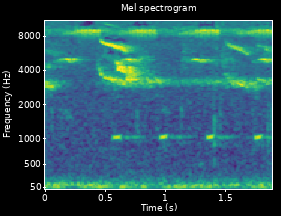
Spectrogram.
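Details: Yellow-rumped Tinkerbird in Southern Africa on a summer day gives soft, low hollow pops, evenly repeated about twice a second, a common bird calling all day with others taking over, over shrill insect trilling and a low rumble.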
